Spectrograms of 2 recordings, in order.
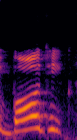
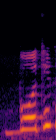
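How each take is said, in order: First: Said in the usual way. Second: बौद्धिक said "bod-dhik", closed o; wrong vowel. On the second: Shown as a demonstration. Teacher rejecting a spelling, बौद्धिक with plain o. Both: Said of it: "बौद्धिक नहीं".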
